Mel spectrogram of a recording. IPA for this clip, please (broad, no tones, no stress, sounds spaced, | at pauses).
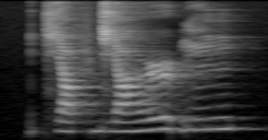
t͡ɕ ɑ f d͡ʑ ɑ ɦ ə˞ ɓ ĩ ŋ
